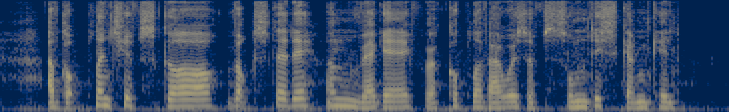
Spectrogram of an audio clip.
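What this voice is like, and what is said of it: Broad northern English accent. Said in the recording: “hence my broad northern accent”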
